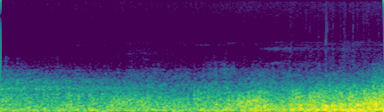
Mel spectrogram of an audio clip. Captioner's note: rain storm continues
